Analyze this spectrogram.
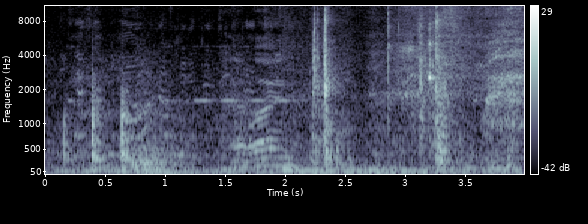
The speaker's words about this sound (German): Die drei Detektive nahmen den Aufzug in den dritten Stock, fragten oben angekommen eine Krankenschwester nach dem Zimmer und wenige Augenblicke später klopfte Justus an die gelb lackierte Tür.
